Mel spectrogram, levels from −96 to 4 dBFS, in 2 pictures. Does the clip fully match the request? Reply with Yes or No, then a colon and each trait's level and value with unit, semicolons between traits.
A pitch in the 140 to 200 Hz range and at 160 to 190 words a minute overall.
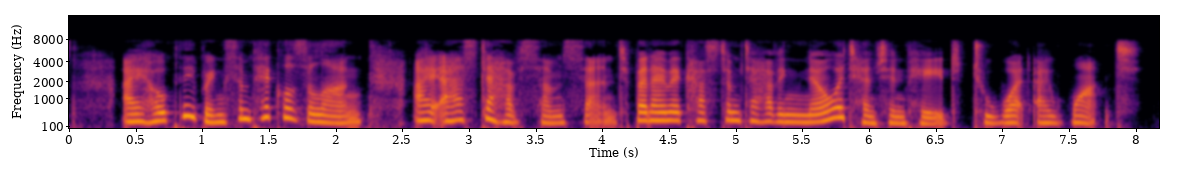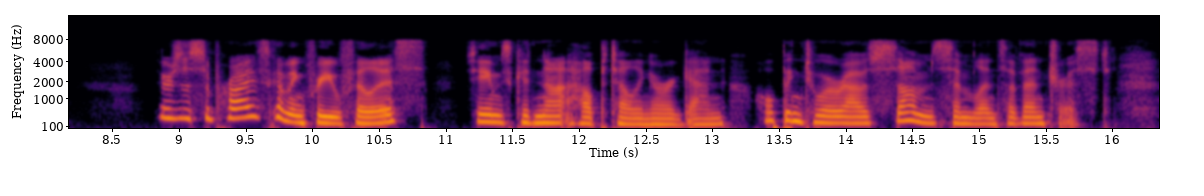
Yes: high, 190 Hz; average, 170 wpm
